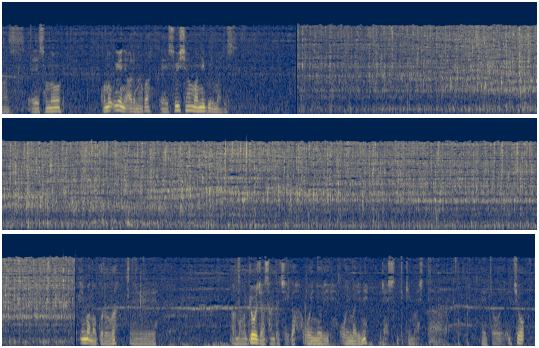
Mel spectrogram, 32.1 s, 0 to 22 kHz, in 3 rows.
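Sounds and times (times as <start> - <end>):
water pouring and splashing: 5.8 - 22.9.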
